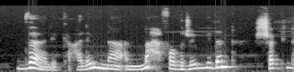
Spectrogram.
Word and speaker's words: ذلك: نسمع الف ولكننا لا نجدها اثناء القراءه ذلك ذلك ذلك ذلك هذا هو نطقها بهذا الشكل الله اذا اذا اذا لكن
